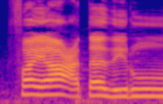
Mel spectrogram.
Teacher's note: 3 अलिफ की मिकदार खींच कर पढ़ेंगे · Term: मद्दे वक़फ़ी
